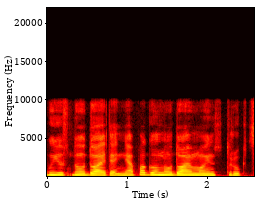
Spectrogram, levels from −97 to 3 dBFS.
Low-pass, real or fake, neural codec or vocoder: 9.9 kHz; fake; codec, 44.1 kHz, 7.8 kbps, DAC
